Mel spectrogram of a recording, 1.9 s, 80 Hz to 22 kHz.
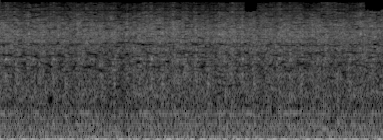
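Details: Older Honda Civic (Grand Civic/LX) idling after fresh SAE 20-50 oil and a new filter, checked for drain-bolt leaks: low, even idle with a slight pulsing unevenness; runs fine, only a bit rough, which the owner puts down to age.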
